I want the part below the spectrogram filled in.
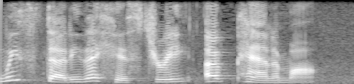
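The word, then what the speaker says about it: Panamá: spanish it is pronounced panama notice nuevos amigos that it has an accent acento on the last a we will learn about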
